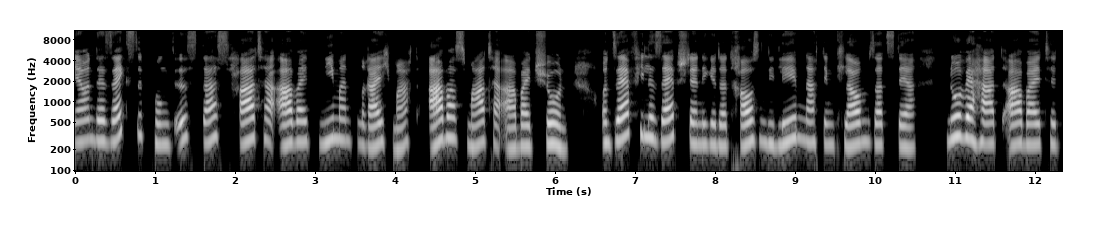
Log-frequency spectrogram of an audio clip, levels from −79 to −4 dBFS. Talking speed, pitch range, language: 155 wpm, 225-270 Hz, German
